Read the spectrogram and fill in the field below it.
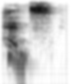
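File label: "hence", British English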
